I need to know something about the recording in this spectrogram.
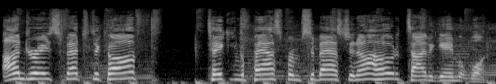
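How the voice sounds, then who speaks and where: A man hosting a hockey radio intermission, talking through highlights in an unscripted, halting way and often correcting himself. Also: loud music behind the voice. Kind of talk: unscripted sports highlight commentary.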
